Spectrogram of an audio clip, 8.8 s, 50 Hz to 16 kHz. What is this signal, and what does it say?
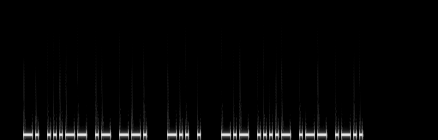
Morse code, heard as a keyed tone, about 20 wpm, 700 Hz. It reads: N3AG DE K4WL
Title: USA Callsign DE Callsign - 4 Characters - 20wpm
